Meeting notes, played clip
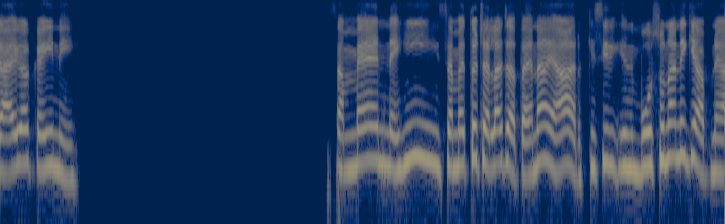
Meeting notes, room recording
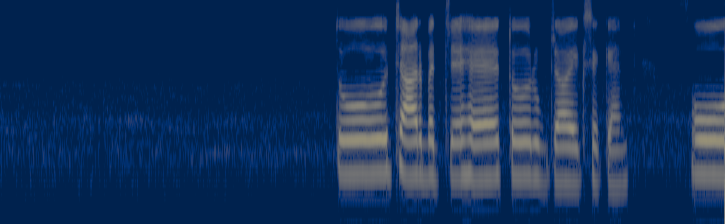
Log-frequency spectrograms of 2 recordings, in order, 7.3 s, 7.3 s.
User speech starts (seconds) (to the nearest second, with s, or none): 3 s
